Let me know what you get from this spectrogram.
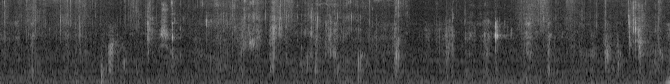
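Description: A person chewing a soft, cheesy pizza slice with the mouth, giving many small wet clicks and smacks at an uneven pace. At the very end comes a short, loud vocal sound that falls in pitch.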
